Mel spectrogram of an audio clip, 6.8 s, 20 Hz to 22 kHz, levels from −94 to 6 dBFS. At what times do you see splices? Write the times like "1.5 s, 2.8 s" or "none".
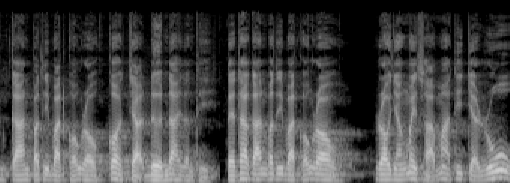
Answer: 2.9 s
